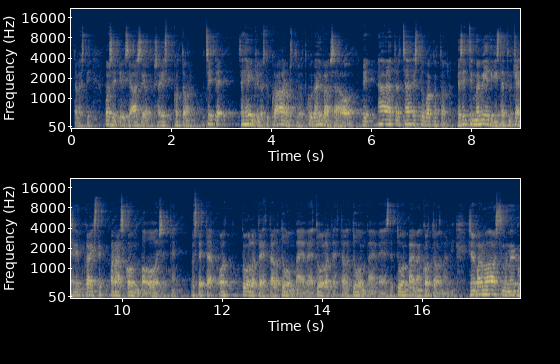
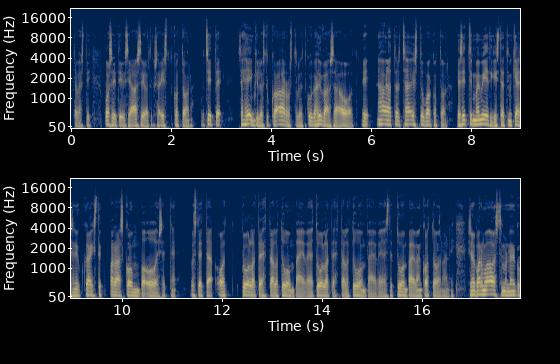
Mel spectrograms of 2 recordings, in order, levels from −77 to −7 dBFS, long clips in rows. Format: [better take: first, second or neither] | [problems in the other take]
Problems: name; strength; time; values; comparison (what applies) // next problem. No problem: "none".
second | room echo; slight; dies away in 1 s // off-mic speech; somewhat distant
